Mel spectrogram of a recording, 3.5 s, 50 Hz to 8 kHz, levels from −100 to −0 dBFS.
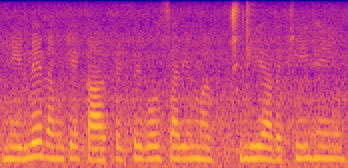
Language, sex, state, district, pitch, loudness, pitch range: Hindi, female, Bihar, Lakhisarai, 215 Hz, -17 LUFS, 210-225 Hz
